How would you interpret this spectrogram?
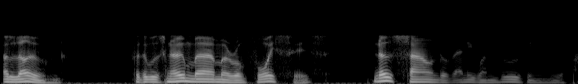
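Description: Speech with nothing above 4 kHz, which fits a narrowband G.711 mu-law call path, and no technical faults can be heard in the signal.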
